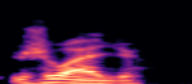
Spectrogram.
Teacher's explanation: Isso acontece, por exemplo, numa palavra como joelho. É muito comum que alguém em Lisboa diga joelho, com som de a, joelho.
